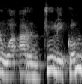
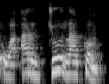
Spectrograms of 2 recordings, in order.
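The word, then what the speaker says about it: وَأَرْجُلَكُمْ: Berikutnya kalimat wa arjulakum. Perhatikan harakat di huruf lam. Bukan wa arjulikum, tetapi wa arjulakum.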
